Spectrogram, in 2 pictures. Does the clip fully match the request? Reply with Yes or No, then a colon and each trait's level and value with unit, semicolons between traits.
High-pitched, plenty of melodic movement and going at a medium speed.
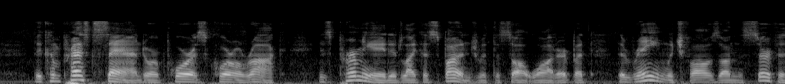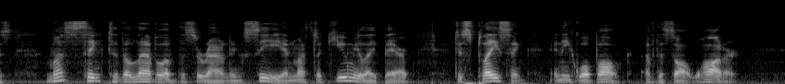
No: low, 105 Hz; wide, 7.0 semitones; average, 170 wpm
